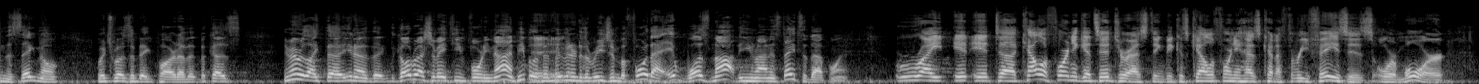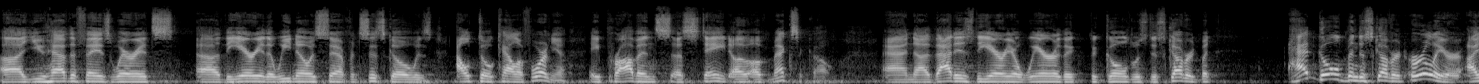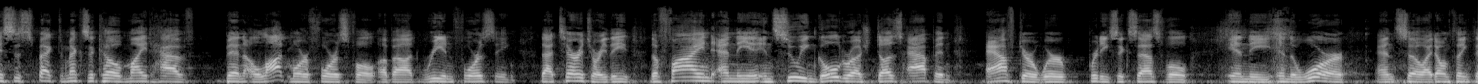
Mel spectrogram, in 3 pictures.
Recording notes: Live in Mexico. In Mexico where they discuss Mexico relations in front of a live audience.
